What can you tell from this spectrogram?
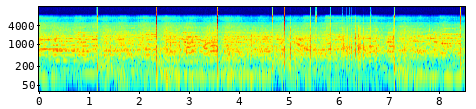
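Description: Aerial firework shells bursting in sharp bangs, about eight of them roughly a second apart, with a spell of crackling just past the middle, over music playing throughout.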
